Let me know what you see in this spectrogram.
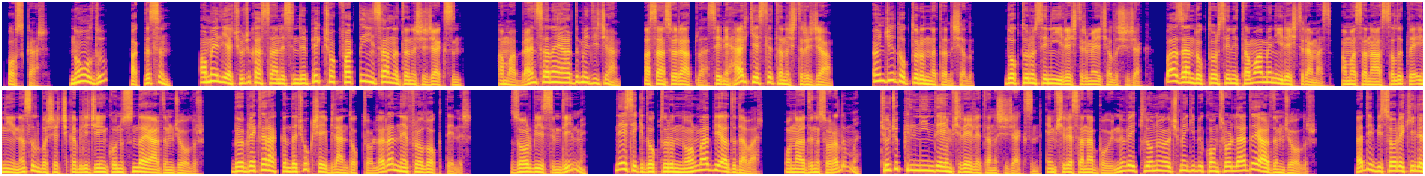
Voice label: Young Character

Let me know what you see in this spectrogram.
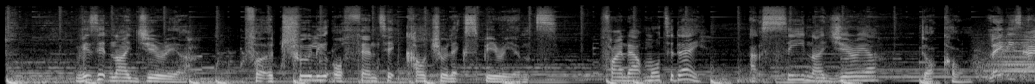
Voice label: Commercial

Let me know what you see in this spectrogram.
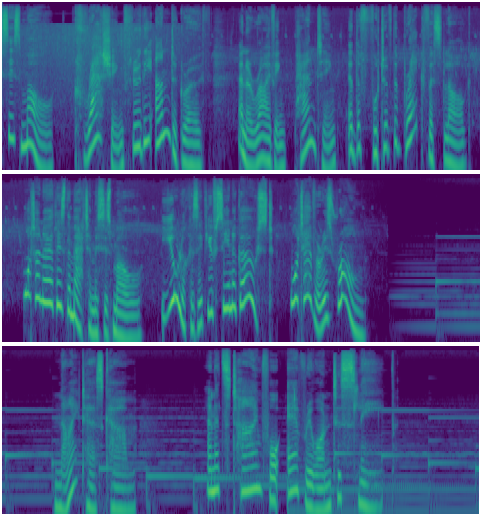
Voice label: Childrens Story

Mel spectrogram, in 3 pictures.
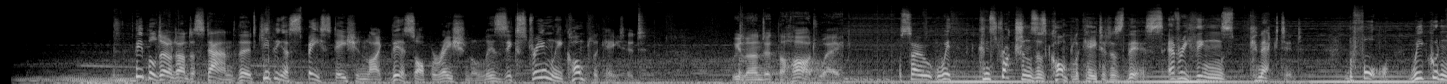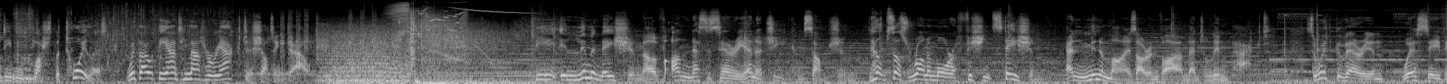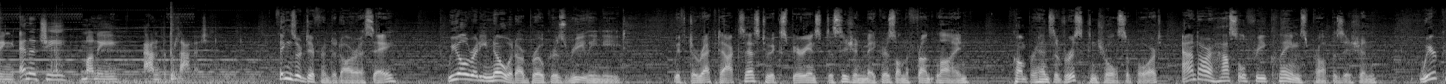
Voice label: COMMERCIALS

